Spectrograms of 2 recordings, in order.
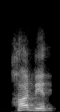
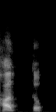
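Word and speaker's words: خدت: Hodit hammam. Hodit itu gimana? Akhaztu. Bacanya hodit. Hodit hammam. Gak hodtu. Hodit hammam.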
